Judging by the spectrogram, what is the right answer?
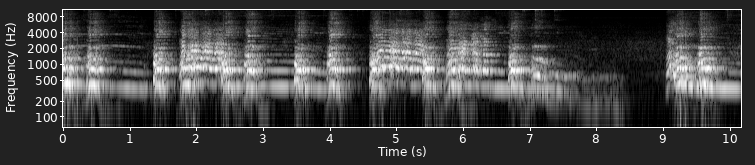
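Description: Large dog howling: long, pulsing howls held on one steady pitch, with short breaks between them. Around seven seconds in the howl trails downward and stops, then the howling starts again near the end.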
